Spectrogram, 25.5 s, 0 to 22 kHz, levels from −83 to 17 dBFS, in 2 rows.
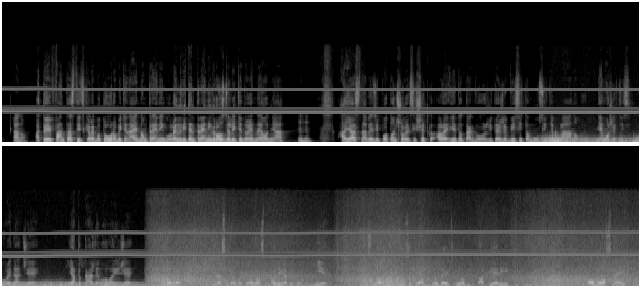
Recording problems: high-pitched whine; loud; throughout; 5 kHz, 8 dB below the speech
rain or running water; loud; from 11 s on; 1 dB below the speech

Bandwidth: 15 kHz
